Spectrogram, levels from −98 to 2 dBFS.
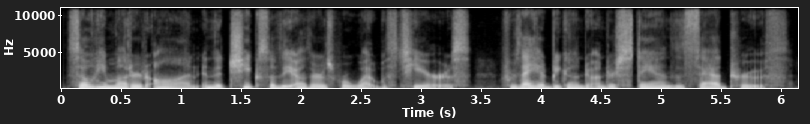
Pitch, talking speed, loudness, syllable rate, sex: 190 Hz, 225 wpm, -19 LUFS, 5.2 syllables/s, female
